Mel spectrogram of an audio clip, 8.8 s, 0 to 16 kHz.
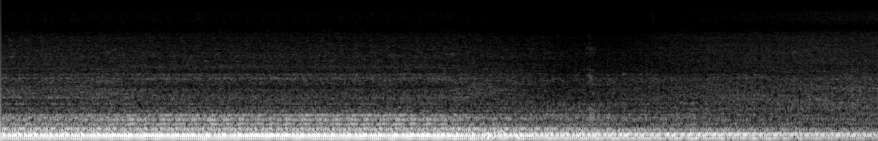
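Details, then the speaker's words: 1968 Ford LTD Brougham 390-2V V8 with Flowmaster exhaust, just after a Motorcraft/Autolite 2100 carburetor rebuild that replaced a corroded accelerator pump and power valve: a deep, steady, even idle with no misses. "So, seems to run really nicely now. No misses. You can hear the idle sounds perfect."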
